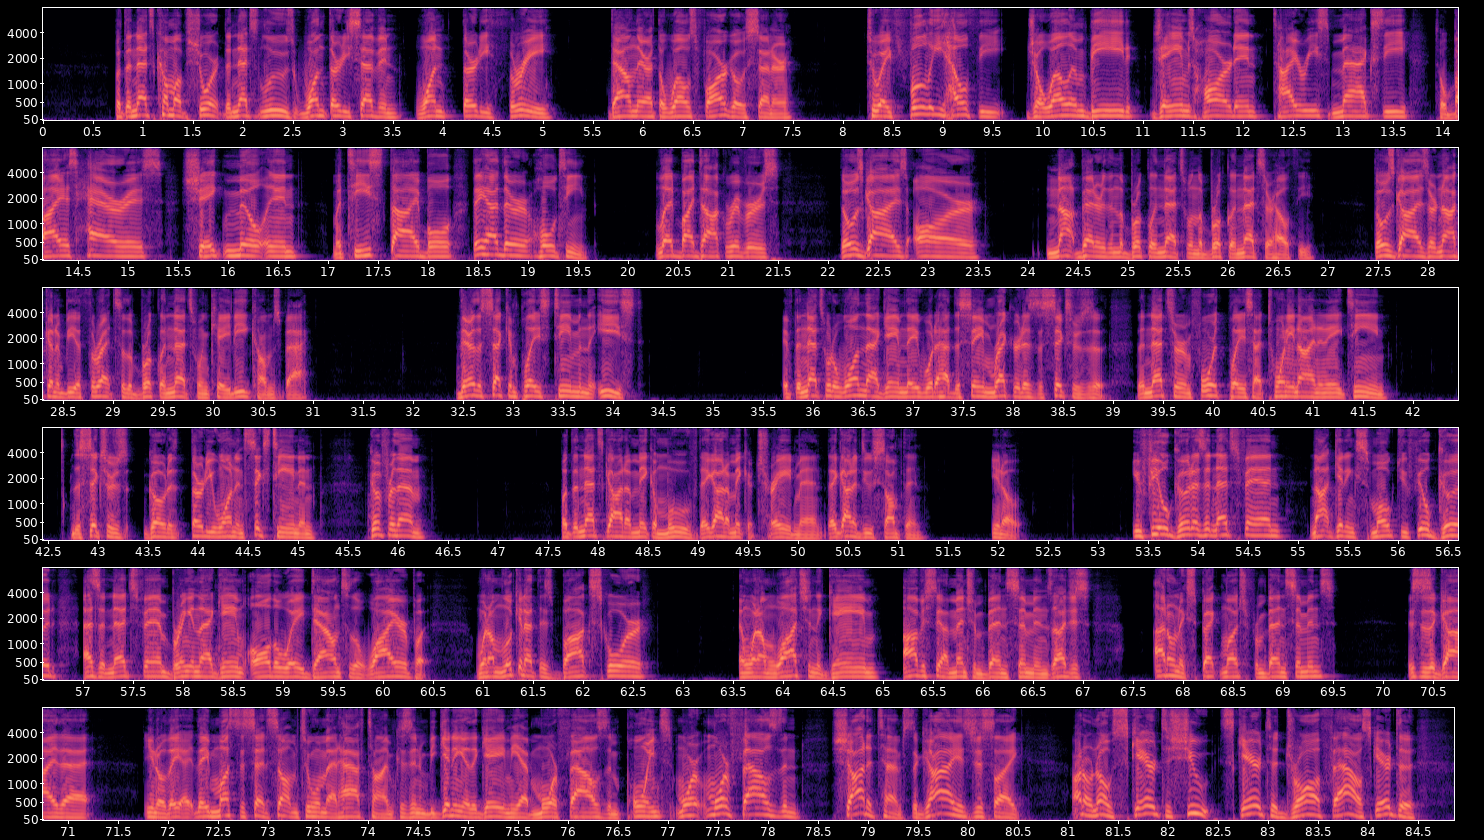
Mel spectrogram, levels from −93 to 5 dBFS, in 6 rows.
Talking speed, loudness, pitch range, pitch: 180 wpm, -22 LUFS, 110-135 Hz, 125 Hz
